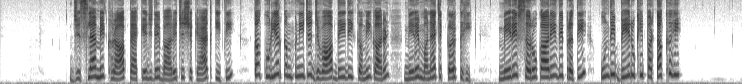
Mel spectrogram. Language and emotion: Dogri, disgusted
